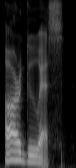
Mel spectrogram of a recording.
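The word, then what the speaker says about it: argẃes: It is spelled A-R-G-W-E-S. Now, the W has one of those angled accents over it. So A-R-G-W accented E-S is pronounced Argues. Does that make sense? So the W is like its own oo sound.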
